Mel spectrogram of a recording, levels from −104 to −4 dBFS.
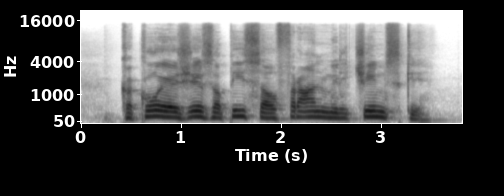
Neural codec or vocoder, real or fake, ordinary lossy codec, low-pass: codec, 32 kHz, 1.9 kbps, SNAC; fake; none; 14.4 kHz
